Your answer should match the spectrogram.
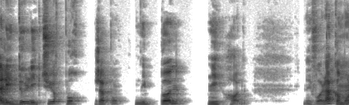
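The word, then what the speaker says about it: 日本: alors aujourd'hui le Japon il arrive qu'on enlève le cocou on dit juste Nipon et puis on va avir une autre lecture qui est aussi Nihon on a deux lectures alors ça c'est un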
